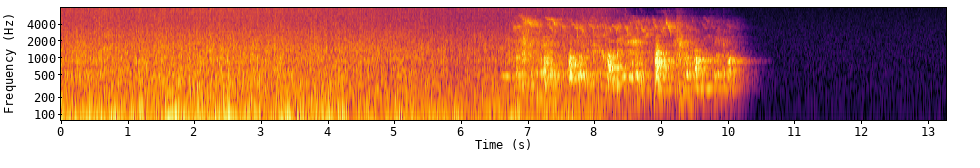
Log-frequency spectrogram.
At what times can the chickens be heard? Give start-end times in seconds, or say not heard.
6.6-10.2.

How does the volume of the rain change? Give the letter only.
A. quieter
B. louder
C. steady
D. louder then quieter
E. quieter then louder
A.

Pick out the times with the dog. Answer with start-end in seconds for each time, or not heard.
not heard.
